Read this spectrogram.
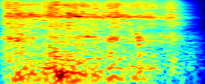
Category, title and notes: Sound effects > Objects / House appliances
RUBRFric-Blue Snowball Microphone, CU Balloon Deflating, Farting Nicholas Judy TDC
A rubber balloon deflating. Farting.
